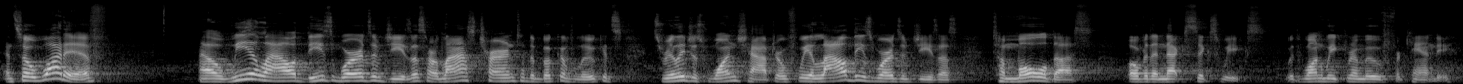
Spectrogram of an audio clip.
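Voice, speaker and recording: A man's voice: mid-range voice, measured pace, in a large hall. A man from Portugal preaching a sermon, talking in a conversational, storytelling way with frequent "uh" fillers and asides. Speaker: pastor.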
